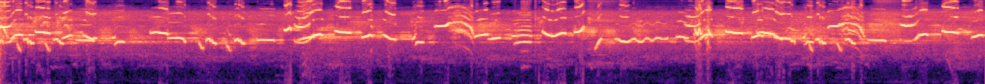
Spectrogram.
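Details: Oriental magpie-robin (kacer) singing in the ngemplong style, a recording meant as training audio for pet birds: a loud, continuous stream of varied whistled phrases, sharp rising and falling notes and quick trills, with barely a pause.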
